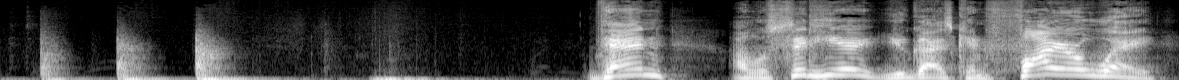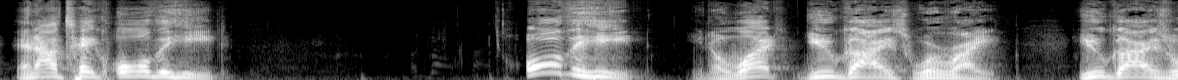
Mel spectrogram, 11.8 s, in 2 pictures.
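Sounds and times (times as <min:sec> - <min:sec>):
dull hollow knocking on wood: 0:00.1 - 0:01.4
speech: 0:03.0 - 0:07.1, 0:08.5 - 0:11.7.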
